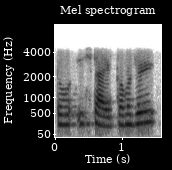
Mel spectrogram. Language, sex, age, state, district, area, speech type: Hindi, female, 18-30, Madhya Pradesh, Bhopal, urban, conversation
